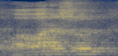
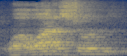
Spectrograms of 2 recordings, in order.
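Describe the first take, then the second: Both takes have the same delivery.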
